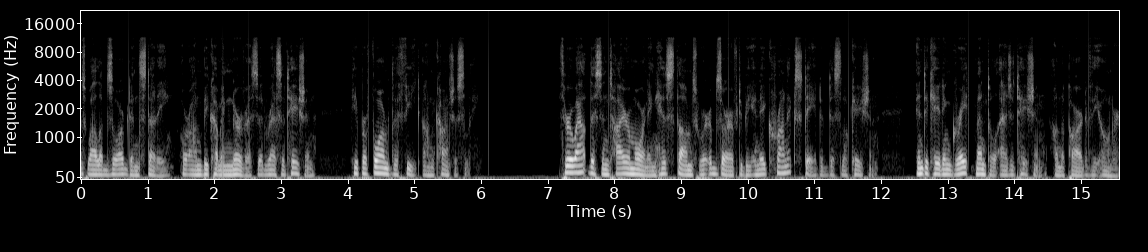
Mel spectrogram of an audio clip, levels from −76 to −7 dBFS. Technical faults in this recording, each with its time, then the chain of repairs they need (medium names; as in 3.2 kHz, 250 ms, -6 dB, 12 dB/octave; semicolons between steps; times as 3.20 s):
tick 33 1/3 rpm -19 dBFS
2.12–2.13 s: dropout 13 ms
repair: de-click; interpolate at 2.12 s, 13 ms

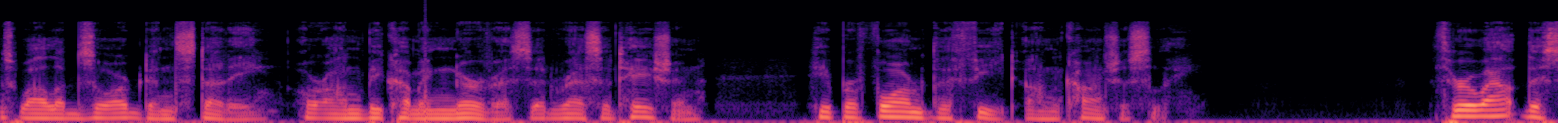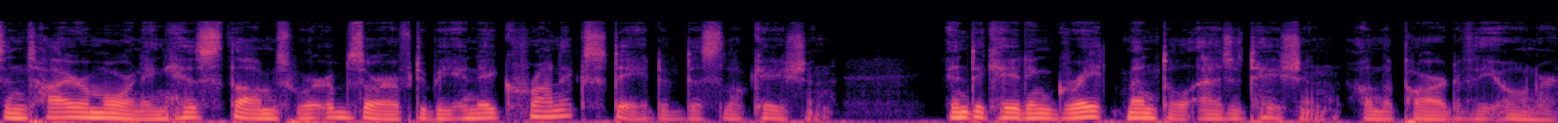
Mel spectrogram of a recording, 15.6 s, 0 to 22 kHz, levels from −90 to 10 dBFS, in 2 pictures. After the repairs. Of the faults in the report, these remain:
nothing left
